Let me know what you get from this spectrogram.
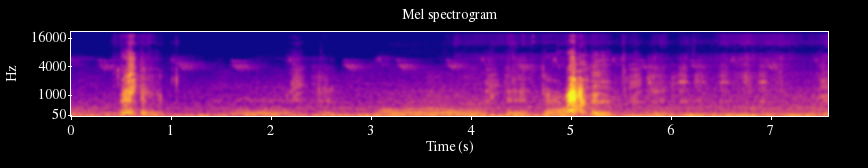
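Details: Bokdori, a pet dog out on a neighbourhood walk, gives two short, sharp barks, one near the start and a louder one about four seconds later, with low murmuring voices and faint outdoor background in between.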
